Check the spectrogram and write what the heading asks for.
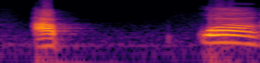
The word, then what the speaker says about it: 앞: 떼면 안 되기 때문에 앞과 같이 저는 피읍 발음을 했지만 사실상은 앞과 같이 발음, 비읍 발음이 나게 됩니다. 아파가 아바, 앞. 떼면 안 되니까요. 아파, 앞. 떼면 안 되니까 아빠, 앞.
